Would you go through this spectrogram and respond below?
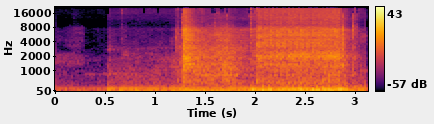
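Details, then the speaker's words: Honda Civic won't crank; rapid buzzing starter clicking with flickering dash lights, typically from corroded battery terminals or a dead battery. "It won’t crank at all. Instead, I hear this rapid clicking noise, and the dash lights flicker like crazy."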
